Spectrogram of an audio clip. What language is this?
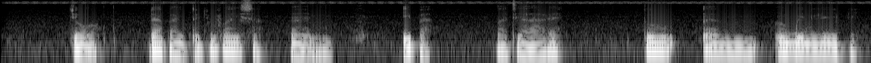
Yoruba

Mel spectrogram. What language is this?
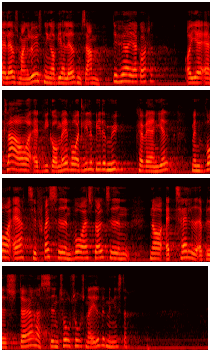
Danish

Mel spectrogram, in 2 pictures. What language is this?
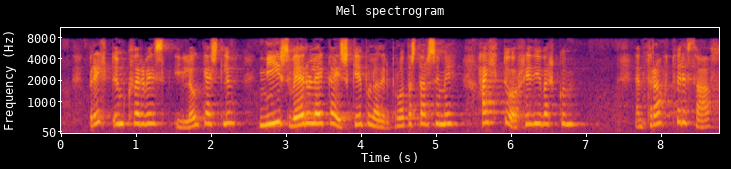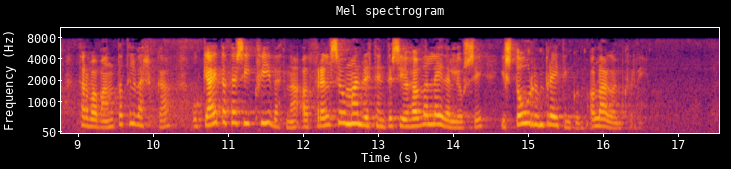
Icelandic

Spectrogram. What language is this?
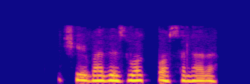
Pashto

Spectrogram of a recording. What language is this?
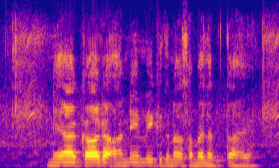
Hindi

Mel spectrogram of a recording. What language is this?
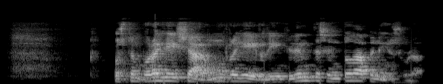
Galician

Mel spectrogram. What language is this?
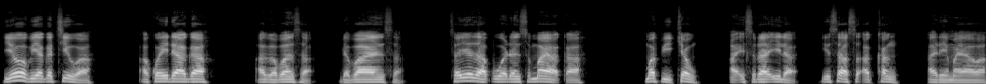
Hausa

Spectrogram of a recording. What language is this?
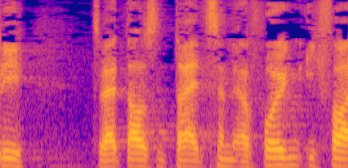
German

